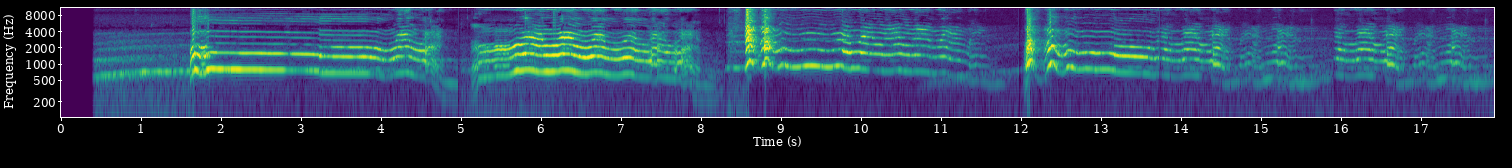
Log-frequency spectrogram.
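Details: Female toy poodle reacting to a siren with repeated long howls, each starting with a sharp onset, sustained and quavering, then sliding down; several howls in a row with brief breaks between.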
